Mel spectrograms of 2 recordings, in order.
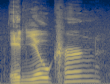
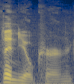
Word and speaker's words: Inyokern: After World War II, some PBJs stationed at the Navy's then rocket laboratory site in Inyokern? Yeah, pretty sure that's pronounced Inyokern, California, site of the present-day Naval Air Weapons Station, China Lake.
